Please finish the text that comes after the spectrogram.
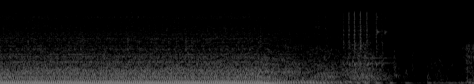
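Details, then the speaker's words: Kubota BX25 small diesel after replacing a broken belt for the coolant pump, fan, alternator and hydraulics, shroud off: smooth, even low idle thrum with steady beats, then winds down cleanly at shutdown; hydraulics and fan working, healthy. "Okay, the hydraulics seemed to work. Everything seemed to be working. Got fluid, the fan was turning."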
